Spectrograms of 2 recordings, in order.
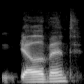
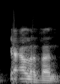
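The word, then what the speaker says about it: Galavant: um Castle um gav or how do you pronounce that one gallivant gallivant yeah there we gallivant that sounds a bit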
